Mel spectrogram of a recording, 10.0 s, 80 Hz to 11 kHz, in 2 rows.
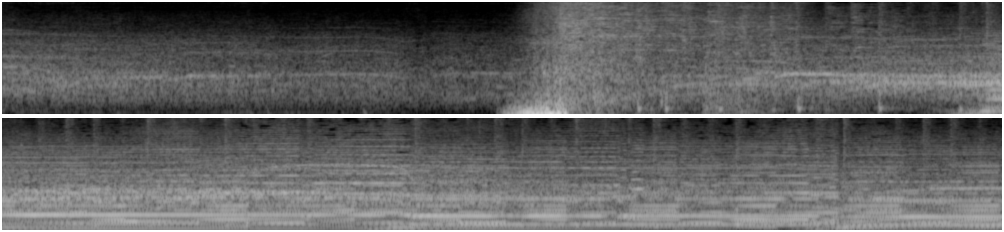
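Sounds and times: live band music: 5.3 - 10.0.

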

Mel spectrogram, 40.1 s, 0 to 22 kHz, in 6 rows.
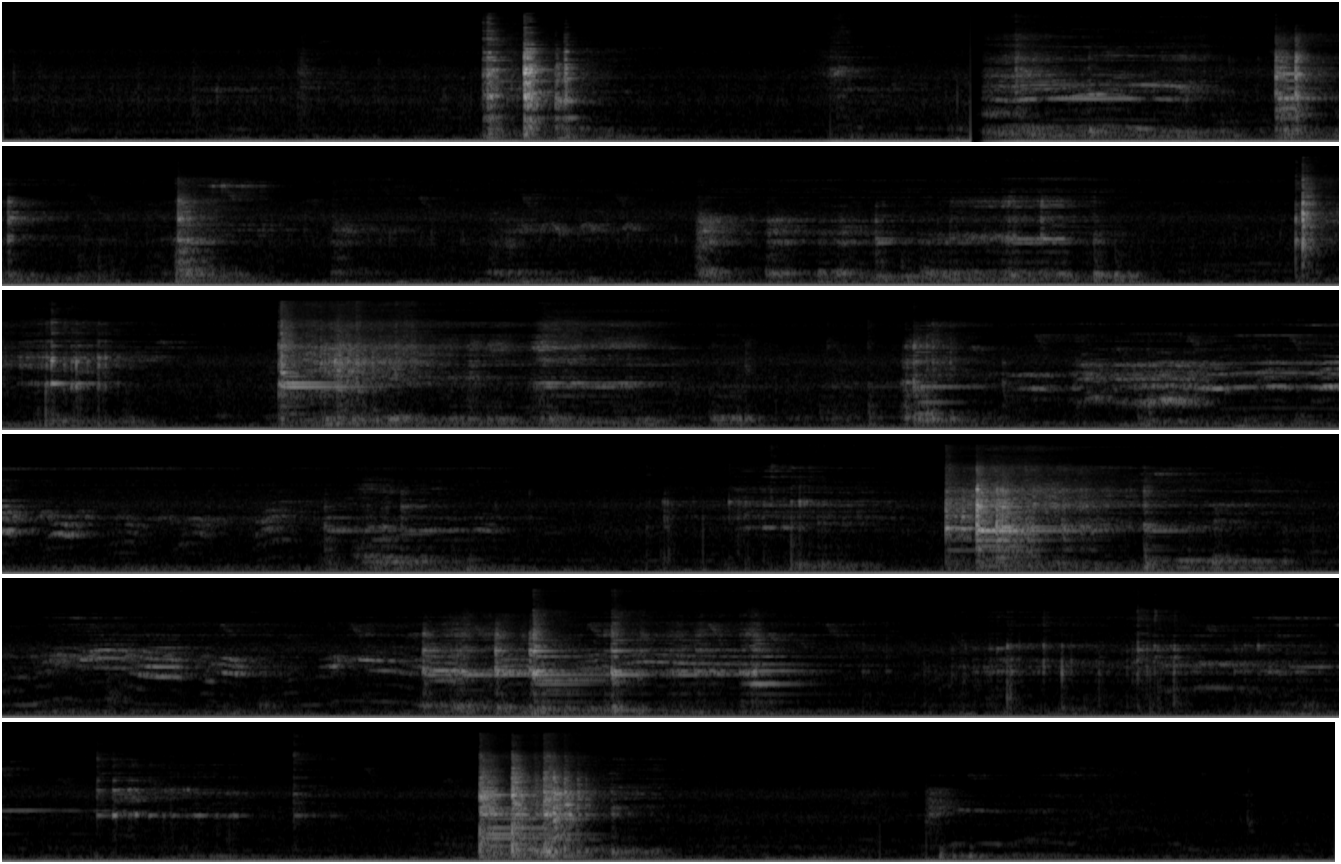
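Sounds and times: rooster crowing: 18.5 - 20.4.

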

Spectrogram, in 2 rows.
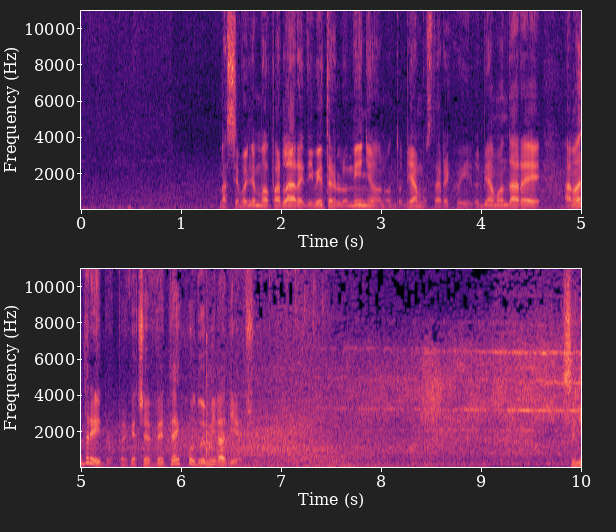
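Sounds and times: airliner engine noise: 4.6 - 10.0.

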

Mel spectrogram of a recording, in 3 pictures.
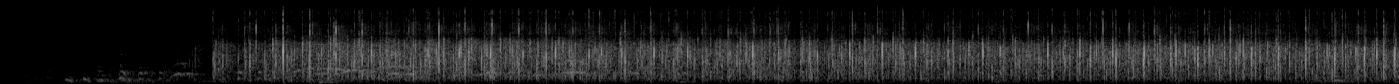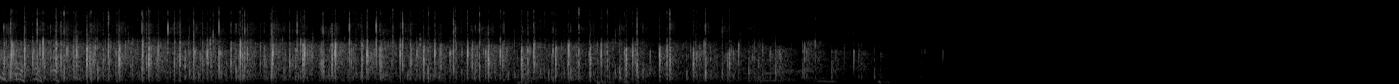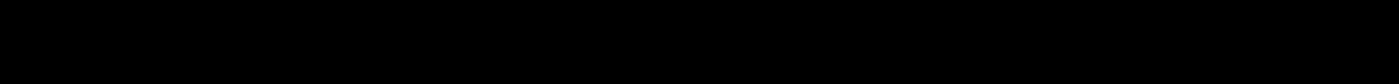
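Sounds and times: audience applause: 1.6 - 23.3.

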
